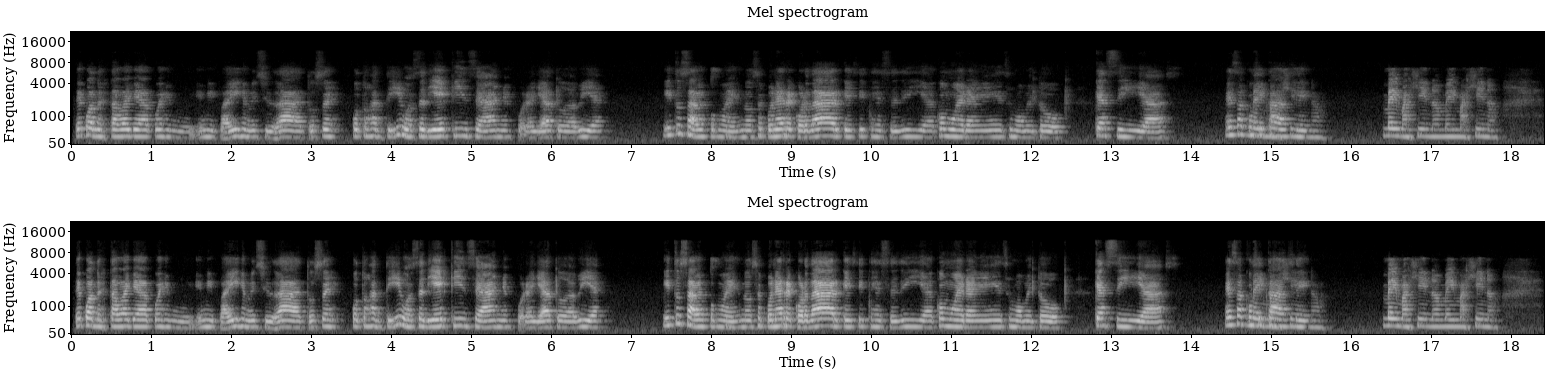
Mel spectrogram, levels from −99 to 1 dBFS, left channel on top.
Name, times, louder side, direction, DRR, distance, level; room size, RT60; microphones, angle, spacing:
voice 1, 0.0-6.6 7.4-12.4 12.8-13.7 14.4-15.5, right 2 dB, 90° right, 0.4 m, -30 dB
voice 2, 8.2-8.6 14.7-15.6 16.4-18.2, right 2 dB, 30° right, 0.5 m, -36 dB
2.2 x 2.2 x 2.6 m
head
